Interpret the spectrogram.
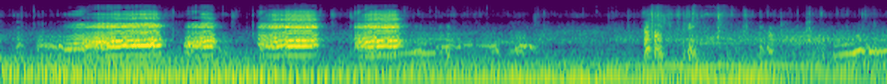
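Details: Backyard hens clucking: three loud, broad, raspy calls about a second apart, then quieter short clucks and a faint rising note over low steady background noise.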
